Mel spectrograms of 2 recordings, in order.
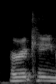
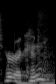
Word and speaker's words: Hurricane: yeah, the locals pronounce Hurricane, and there's a big old mesa, Hurricane Mesa, right next to the town.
